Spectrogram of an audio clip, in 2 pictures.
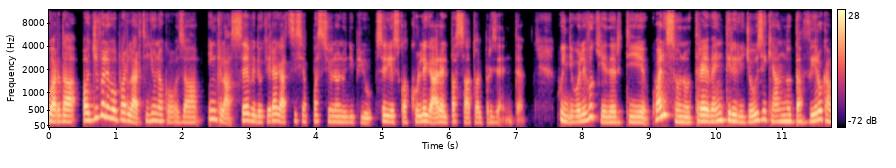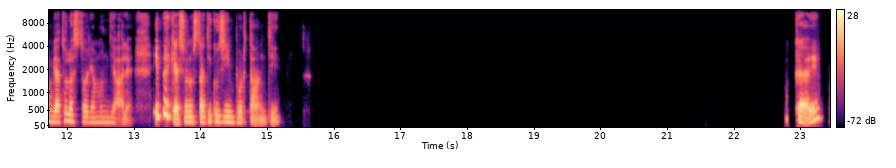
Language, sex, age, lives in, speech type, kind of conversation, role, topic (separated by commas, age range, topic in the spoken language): Italian, female, 20-24, Italy, read, expert-assistant, asker, Se dovessi scegliere tre eventi religiosi che hanno cambiato il corso della storia, quali metteresti in cima alla lista e perché?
